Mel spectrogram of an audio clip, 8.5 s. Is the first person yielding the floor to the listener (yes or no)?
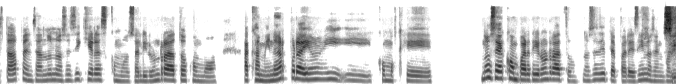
yes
